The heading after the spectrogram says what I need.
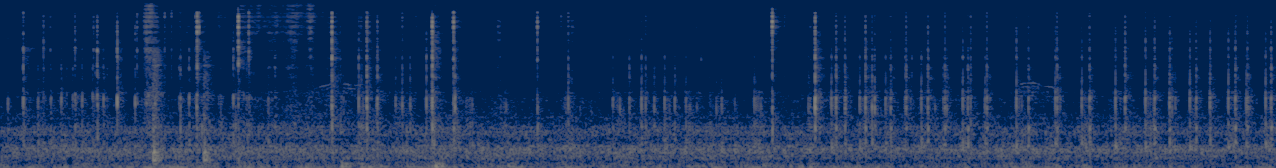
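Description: Irregular sharp clicks with light scraping at no steady rate; the mouse is making unexplained mechanical noise, cause unclear.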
